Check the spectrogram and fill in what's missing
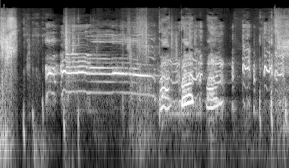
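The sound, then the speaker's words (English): A voice imitates a chicken, breaking into a long drawn-out crow followed by a run of warbling clucks, loud, with short bursts of sound scattered around it. “So do we want to do that now, or do we want to have the chicken do her thing?”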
